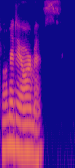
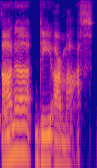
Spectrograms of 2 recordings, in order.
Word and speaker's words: Ana de Armas: I think it's Ana de Armas. – Ana She's from Cuba, I think. So. – Ana de Armas.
